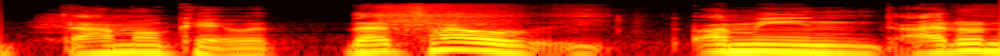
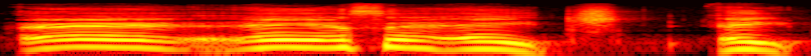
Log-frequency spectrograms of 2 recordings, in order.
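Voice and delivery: high Chicano calling out; California Mexican accent; 7 semitones higher than usual. Acted. Fairy trying to get attention, California Mexican accent. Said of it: "Just very California Mexicans".

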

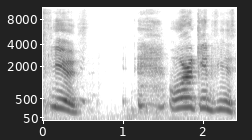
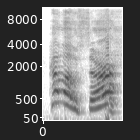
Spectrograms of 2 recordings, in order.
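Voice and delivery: mock-chirpy, higher "Hello, sir"; friend's awkward greeting mimicked a little higher and louder; weirdo greeting; 7 semitones higher, 5 dB louder, slower than usual. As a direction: imitate a friend's odd cheery hello. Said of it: "like a weirdo".

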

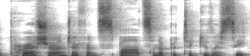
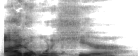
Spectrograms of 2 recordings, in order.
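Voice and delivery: loud sneer, hit hard at the start; 10 dB louder than usual. A narrator's reading. Woman refusing to hear his confession, sneering. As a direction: cut them off with a loud sneer. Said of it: "she sneered".

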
